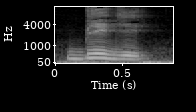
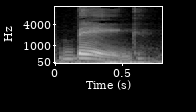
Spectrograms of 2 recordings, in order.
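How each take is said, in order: First: An extra vowel is added after the final consonant. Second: The word ends on the consonant with no vowel. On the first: The speaker calls it wrong. "Nós não falamos biggie" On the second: The speaker calls it right. "Nós falamos big"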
